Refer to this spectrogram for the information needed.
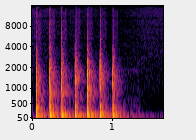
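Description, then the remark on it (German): Seven quick, heavy knocks on a wooden gate, evenly spaced in a steady rhythm, each a dull low thud with a sharp attack, then fading into quiet. A rider who has jumped off his horse is pounding on the gate. “Ein Reiter kämpft mit seinem Ross, springt ab und pocht ans Tor und lärmt.”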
